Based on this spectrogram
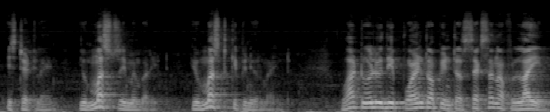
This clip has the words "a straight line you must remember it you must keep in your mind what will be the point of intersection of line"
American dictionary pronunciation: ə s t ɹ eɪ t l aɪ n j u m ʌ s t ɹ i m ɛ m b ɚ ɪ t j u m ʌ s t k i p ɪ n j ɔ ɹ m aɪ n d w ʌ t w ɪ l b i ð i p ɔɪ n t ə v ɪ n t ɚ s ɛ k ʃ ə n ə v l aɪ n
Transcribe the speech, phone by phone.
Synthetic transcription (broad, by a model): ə s t eɪ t l aɪ n j u m ʌ s t ɹ i m ɛ m b ɚ ɪ t j u m ʌ s t k i p ɪ n j ɔ ɹ m aɪ n d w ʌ t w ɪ l b i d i p ɔɪ n t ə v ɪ n t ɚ s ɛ k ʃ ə n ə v l aɪ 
